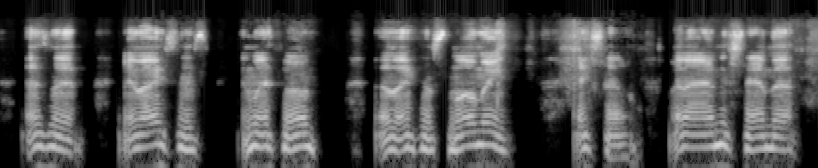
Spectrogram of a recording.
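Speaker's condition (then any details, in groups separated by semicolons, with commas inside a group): ALS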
